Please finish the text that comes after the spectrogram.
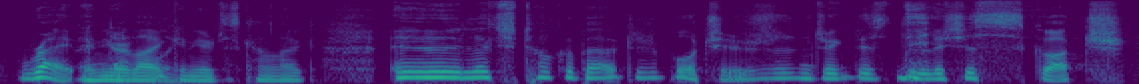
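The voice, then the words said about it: Put-on Mrs. Doubtfire English accent. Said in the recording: “You're on that English accent again ... What part of England was that? ... No place I've ever been, that's for sure ... Was that the Mrs. Doubtfire accent?”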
